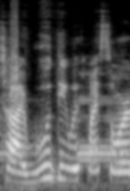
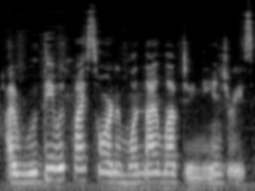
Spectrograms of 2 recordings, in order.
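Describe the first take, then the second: First: It is said in a plain, unapologetic tone. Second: It is said in a softer, apologetic tone.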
